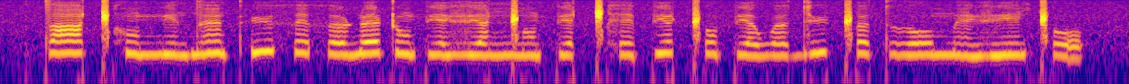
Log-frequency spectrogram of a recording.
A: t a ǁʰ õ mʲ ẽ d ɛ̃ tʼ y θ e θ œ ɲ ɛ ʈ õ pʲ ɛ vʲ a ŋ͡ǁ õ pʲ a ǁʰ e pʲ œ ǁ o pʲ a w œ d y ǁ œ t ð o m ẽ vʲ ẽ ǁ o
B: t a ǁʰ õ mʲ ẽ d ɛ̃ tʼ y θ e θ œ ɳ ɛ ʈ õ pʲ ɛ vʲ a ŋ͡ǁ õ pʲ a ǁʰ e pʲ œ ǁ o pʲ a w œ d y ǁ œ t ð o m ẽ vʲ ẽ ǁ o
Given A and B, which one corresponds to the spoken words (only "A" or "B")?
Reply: B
